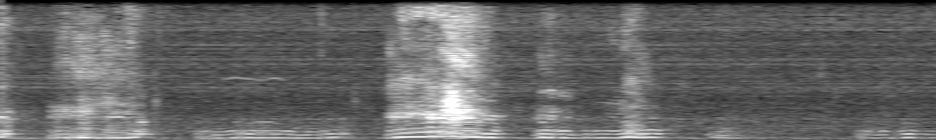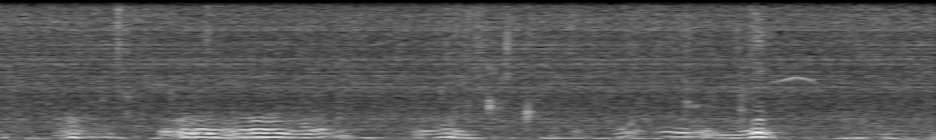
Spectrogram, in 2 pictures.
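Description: Seven-week-old Chihuahua puppies growling and whining in short, wavering bouts as they play-fight, with one louder, sharper cry about two seconds in.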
